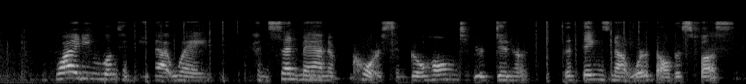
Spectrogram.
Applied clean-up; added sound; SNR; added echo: neural mask model RNNoise.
